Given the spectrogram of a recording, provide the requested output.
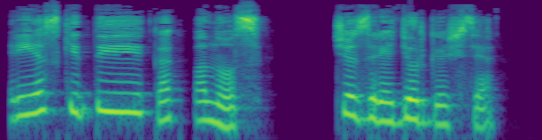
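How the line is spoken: Deep bass voice. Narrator (Russian): пробасил малыш

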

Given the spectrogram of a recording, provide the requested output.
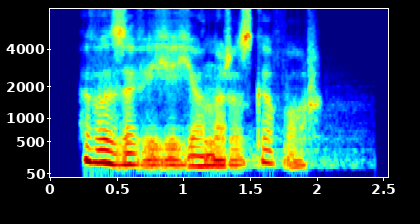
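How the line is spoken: Quiet command. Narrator (Russian): тихо приказала Шапсет

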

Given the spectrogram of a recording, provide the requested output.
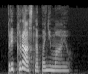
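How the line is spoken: Snapping. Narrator (Russian): огрызнулся Огнегриф

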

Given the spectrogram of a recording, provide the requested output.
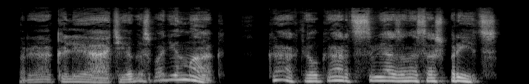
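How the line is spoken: Hissed. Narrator (Russian): прошипел Милар

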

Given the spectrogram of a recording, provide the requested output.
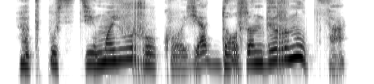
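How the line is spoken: Growling. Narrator (Russian): зарычал он

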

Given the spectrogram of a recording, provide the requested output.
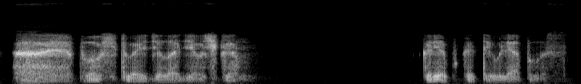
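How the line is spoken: Very tender, lover-like. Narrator (Russian): И совсем нежно, как настоящий влюбленный, Жеглов сказал Мане

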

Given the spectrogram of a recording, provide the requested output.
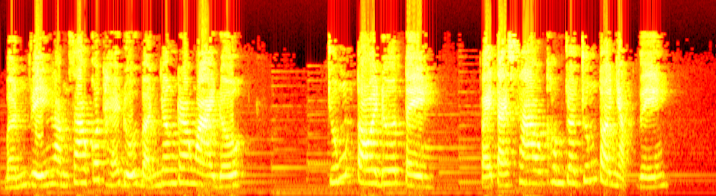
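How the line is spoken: Man angry shout. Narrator (Vietnamese): Người đàn ông tức giận hét lên

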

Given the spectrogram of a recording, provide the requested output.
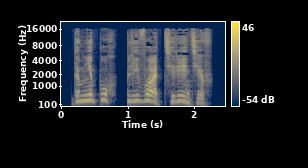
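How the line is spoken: Restrained anger through teeth. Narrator (Russian): процедила сквозь зубы, стараясь не взорваться

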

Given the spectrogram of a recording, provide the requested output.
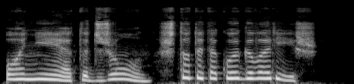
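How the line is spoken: Exclaimed. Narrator (Russian): воскликнула она

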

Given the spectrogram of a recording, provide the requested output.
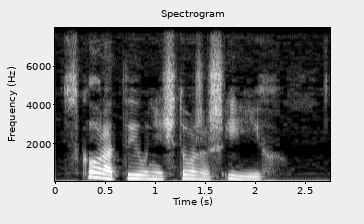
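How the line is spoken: Even-voiced remark. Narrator (Russian): ровным голосом заметил Алькасар

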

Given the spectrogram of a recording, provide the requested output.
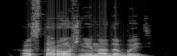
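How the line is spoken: Stern. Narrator (Russian): строго сказал милиционер

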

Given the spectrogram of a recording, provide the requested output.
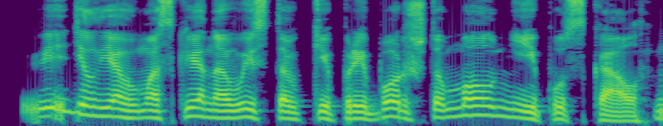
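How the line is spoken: Laughing general. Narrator (Russian): засмеялся генерал

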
